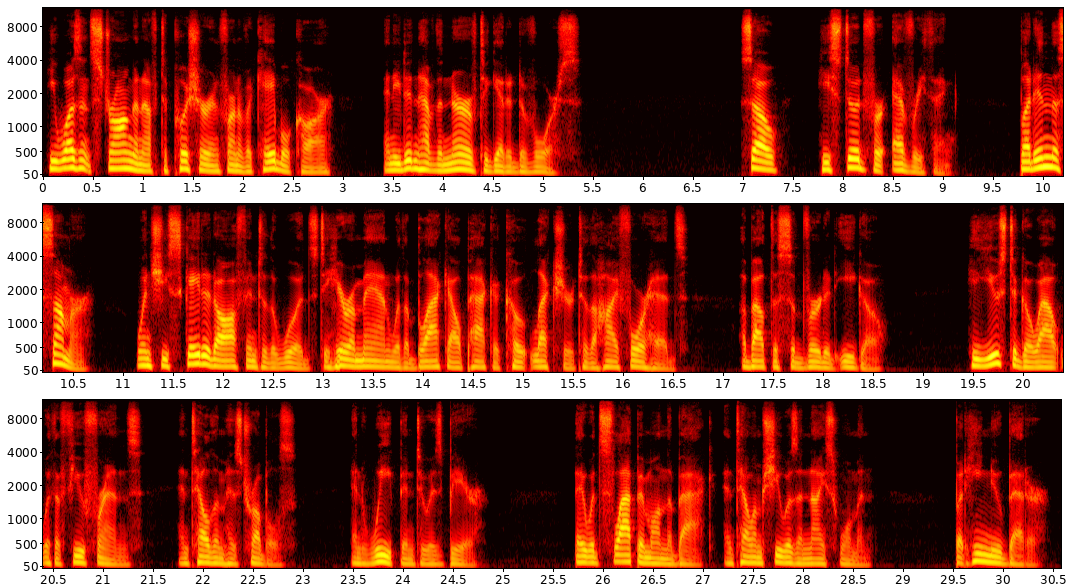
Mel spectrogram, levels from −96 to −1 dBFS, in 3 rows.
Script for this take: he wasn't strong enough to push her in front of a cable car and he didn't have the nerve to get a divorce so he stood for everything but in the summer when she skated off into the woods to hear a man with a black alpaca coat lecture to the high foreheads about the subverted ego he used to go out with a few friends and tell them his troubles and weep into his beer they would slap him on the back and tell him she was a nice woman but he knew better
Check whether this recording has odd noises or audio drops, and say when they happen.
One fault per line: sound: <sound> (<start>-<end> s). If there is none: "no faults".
no faults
